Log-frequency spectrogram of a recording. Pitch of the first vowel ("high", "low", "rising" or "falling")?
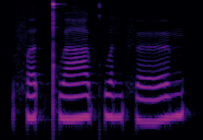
rising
